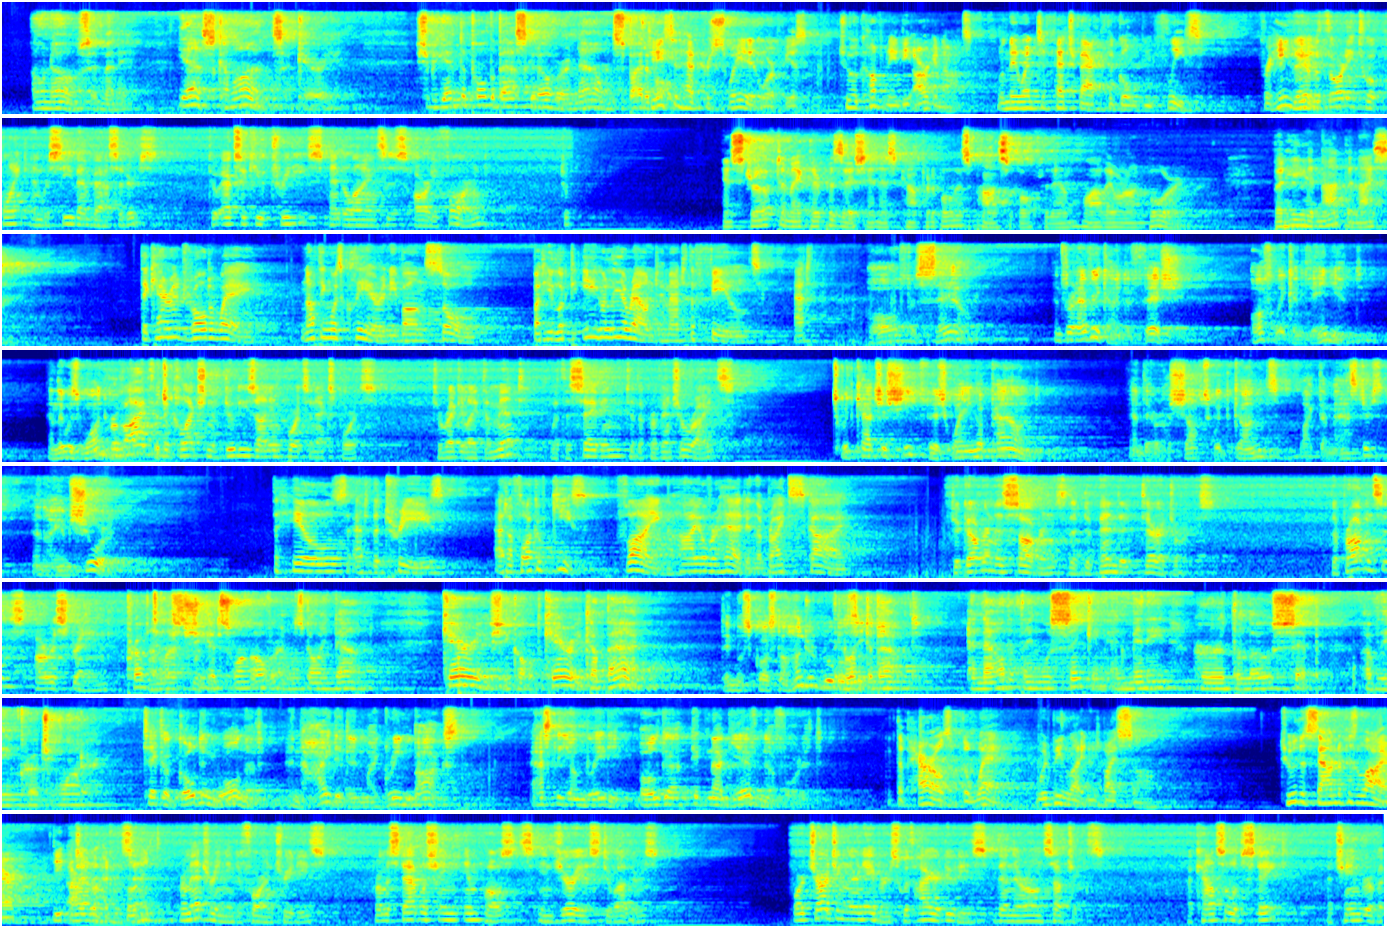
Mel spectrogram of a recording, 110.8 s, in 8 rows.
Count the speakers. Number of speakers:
6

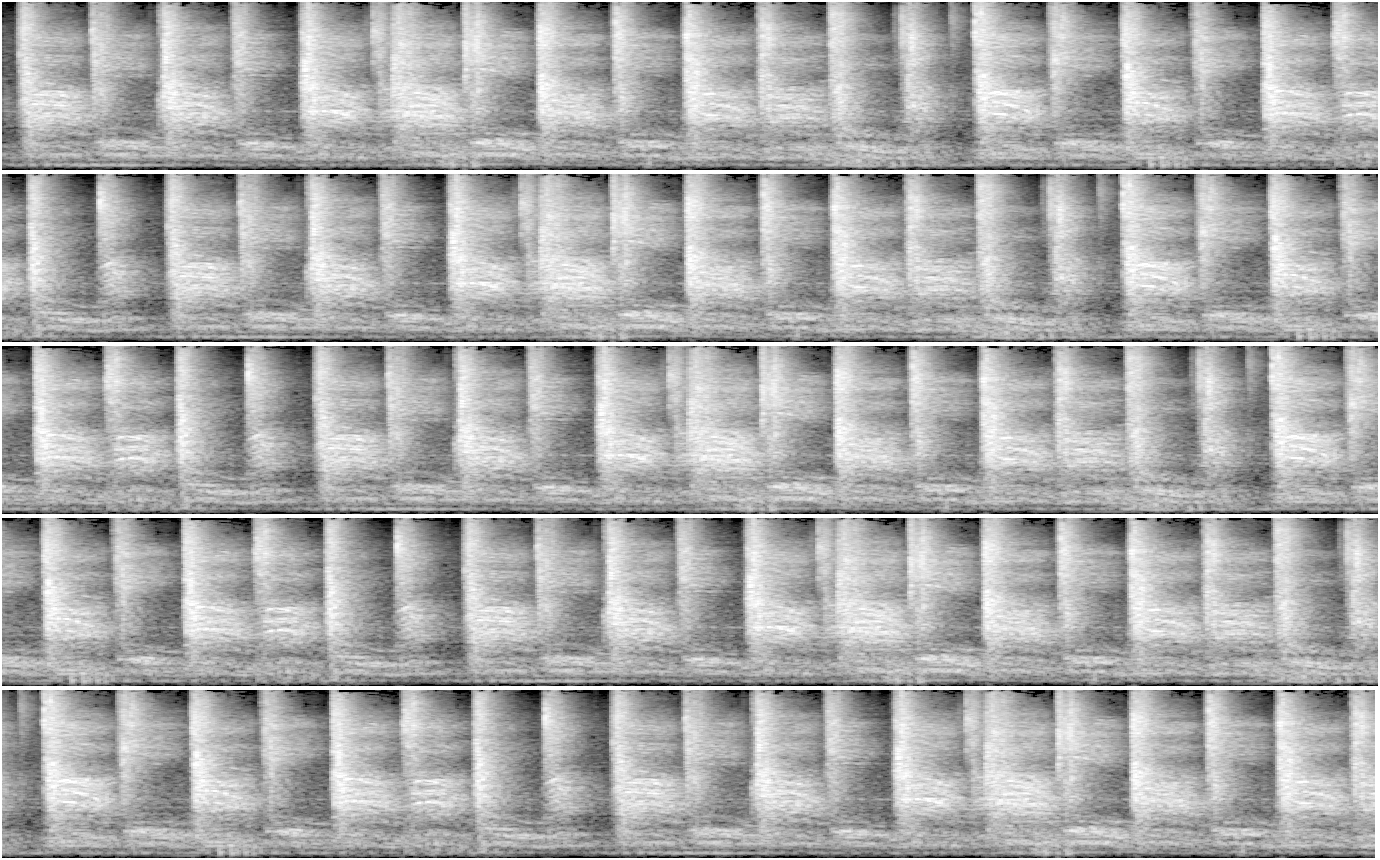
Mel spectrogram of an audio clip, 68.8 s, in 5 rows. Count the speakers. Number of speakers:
0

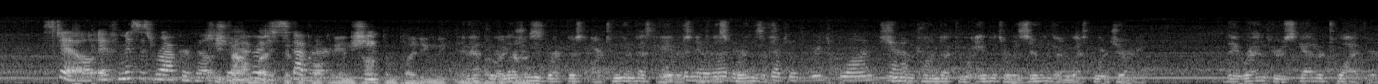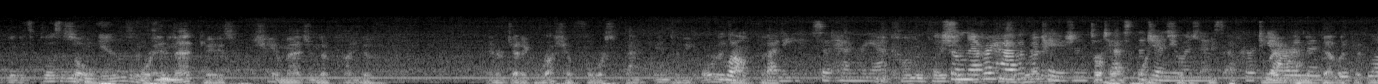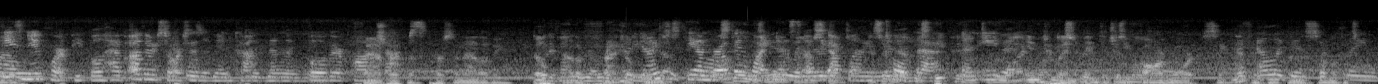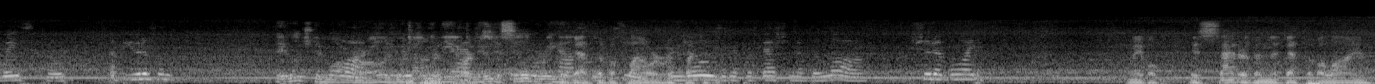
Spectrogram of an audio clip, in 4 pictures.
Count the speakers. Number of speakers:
4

